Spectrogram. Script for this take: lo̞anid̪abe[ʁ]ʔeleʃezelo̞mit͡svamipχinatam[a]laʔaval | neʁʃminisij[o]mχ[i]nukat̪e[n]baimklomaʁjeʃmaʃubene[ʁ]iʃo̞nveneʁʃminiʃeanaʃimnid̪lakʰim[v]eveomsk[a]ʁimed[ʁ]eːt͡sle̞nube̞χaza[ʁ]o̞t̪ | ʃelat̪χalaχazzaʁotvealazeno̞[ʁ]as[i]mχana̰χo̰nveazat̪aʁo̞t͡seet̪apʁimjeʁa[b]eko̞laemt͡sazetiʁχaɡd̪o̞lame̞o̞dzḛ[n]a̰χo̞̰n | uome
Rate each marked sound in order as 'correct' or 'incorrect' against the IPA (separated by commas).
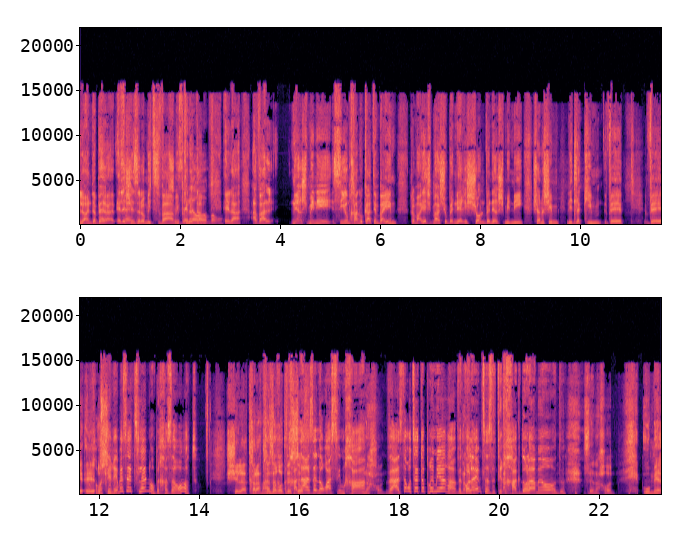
correct, incorrect, incorrect, incorrect, incorrect, correct, correct, incorrect, incorrect, correct, correct, correct, incorrect, correct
